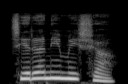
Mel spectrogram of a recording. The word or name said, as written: ಚಿರನಿಮಿಷ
